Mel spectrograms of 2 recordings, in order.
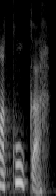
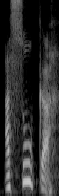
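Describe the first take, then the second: First: The middle consonant sounds like K. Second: The middle consonant sounds like S. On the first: The speaker calls it wrong. "e não" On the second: The speaker calls it right. "ele muda o som do C para S"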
